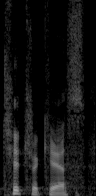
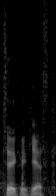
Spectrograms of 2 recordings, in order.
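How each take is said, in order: First: Tychicus with a "ch" as in "church" in the middle; alternative pronunciation. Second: Tychicus with a hard k in the middle; preferred pronunciation. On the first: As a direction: say Tychicus as "TITCH-ih-kus". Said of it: "Some people pronounce it". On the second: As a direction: say Tychicus as "TICK-ih-kus". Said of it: "I like Tychicus". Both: Shown as a demonstration.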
